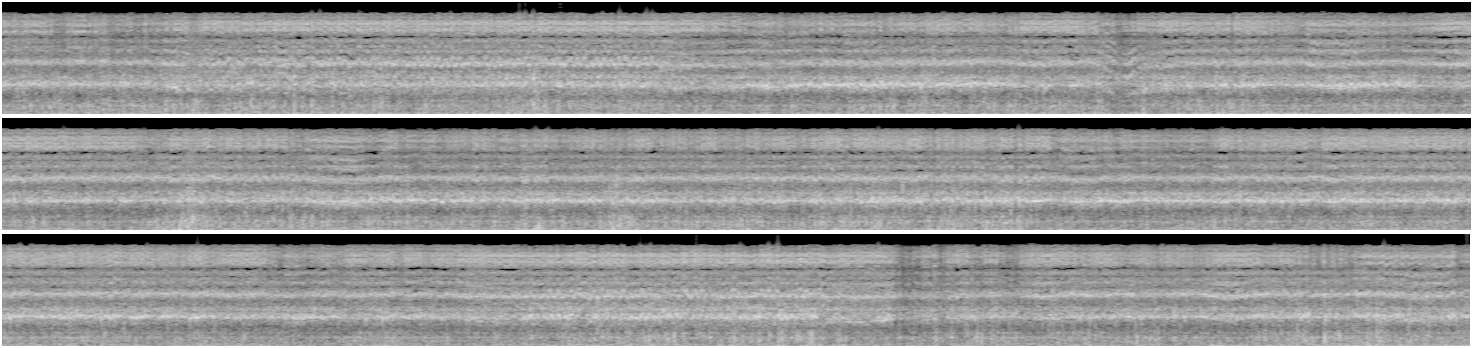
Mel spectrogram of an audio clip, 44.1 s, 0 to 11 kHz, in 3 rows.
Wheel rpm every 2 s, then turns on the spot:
230, 200, 200, 200, 220, 200, 220, 230, 230, 230, 230, 240, 230, 230, 230, 230, 230, 200, 190, 220, 230, 230.
none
